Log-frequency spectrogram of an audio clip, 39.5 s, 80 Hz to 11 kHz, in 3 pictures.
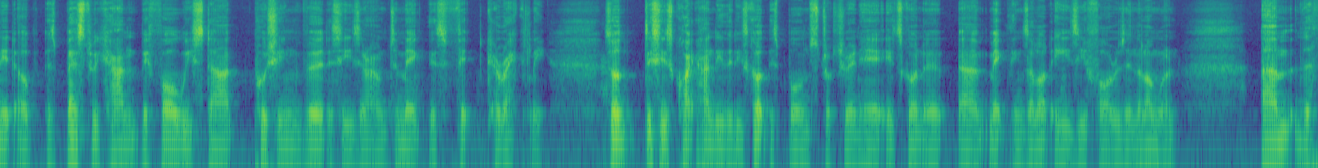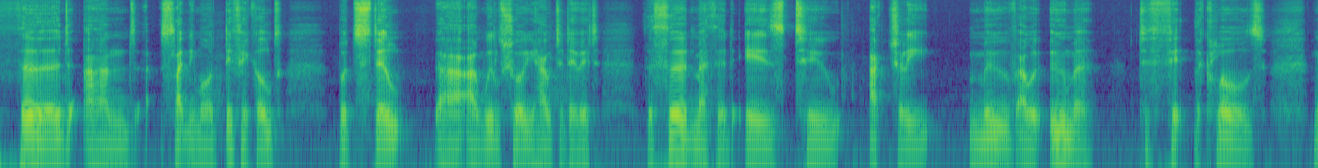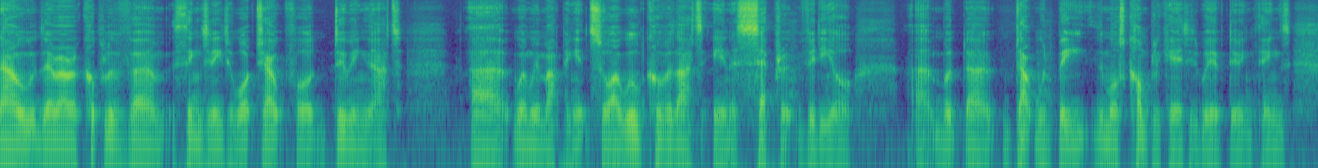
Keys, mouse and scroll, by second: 21.1 click.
